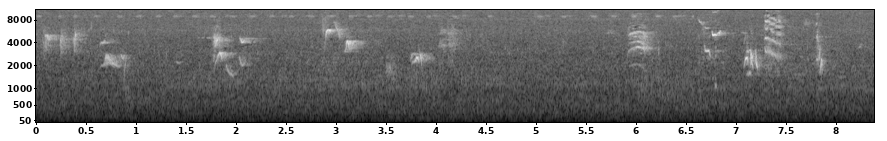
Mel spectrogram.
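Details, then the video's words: Gray catbird singing a jumbled, varied run of brief squeaky and chirpy phrases, high and low notes mixed, delivered in irregular bursts with short pauses, against faint outdoor hiss. "Catbird Meowing and Singing"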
